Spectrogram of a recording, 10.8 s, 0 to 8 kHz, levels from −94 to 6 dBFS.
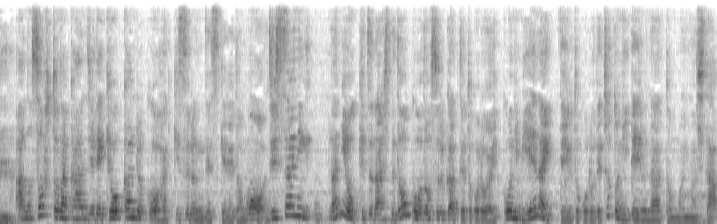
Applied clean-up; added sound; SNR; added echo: none; none; none; reverberation time 0.2 s.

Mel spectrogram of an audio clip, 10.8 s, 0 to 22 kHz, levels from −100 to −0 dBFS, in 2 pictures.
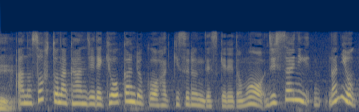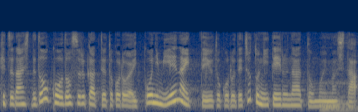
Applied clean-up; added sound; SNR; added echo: none; none; none; none.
